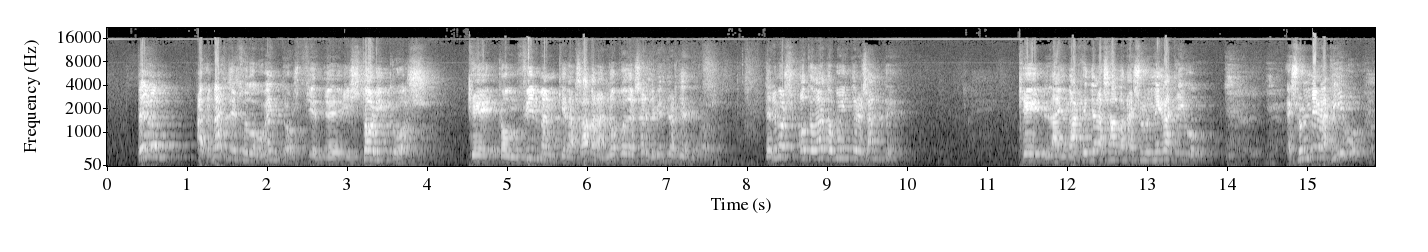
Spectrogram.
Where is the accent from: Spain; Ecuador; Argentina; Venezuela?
Spain; Barcelona, Catalonia; born there; now in Cádiz, Spain; yo nací en Barcelona, pero llevo, pues en Cádiz llevo 36 años, ¿no? Y bien, en Andalucía, como jesuita, soy andaluz.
